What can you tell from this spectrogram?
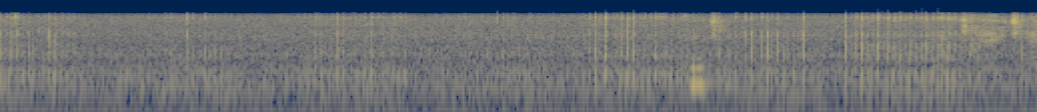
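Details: Steady indoor purr from Fuji the cat, a rough low rumble with rhythmic breath pulses and a faint voice briefly audible in the background.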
